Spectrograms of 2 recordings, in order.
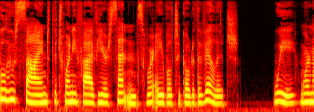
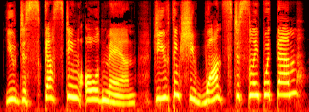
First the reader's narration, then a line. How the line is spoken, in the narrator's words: I yelled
